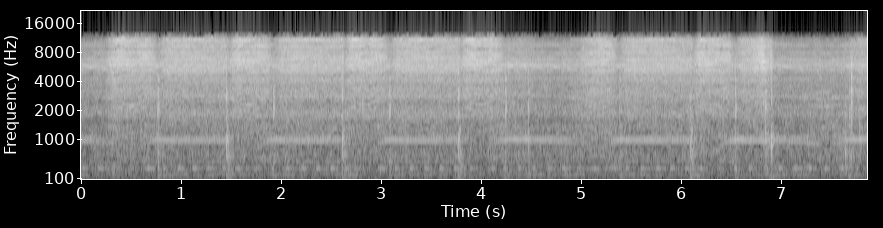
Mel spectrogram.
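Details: A running breast pump, recorded as a sound effect: a rhythmic mechanical hiss and whir with a short tone about every 1.1 seconds, the regular suction cycle.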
